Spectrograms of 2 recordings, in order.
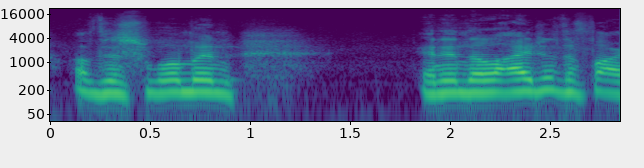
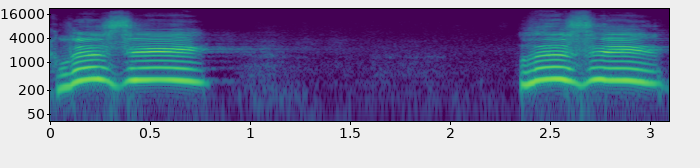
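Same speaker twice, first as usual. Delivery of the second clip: loud calls into the dark, high and long; yelling a name; 11 semitones higher, 8 dB louder, much slower than usual. Acted. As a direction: call out her daughter's name into the night. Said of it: "I'll just yell out into the dark".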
